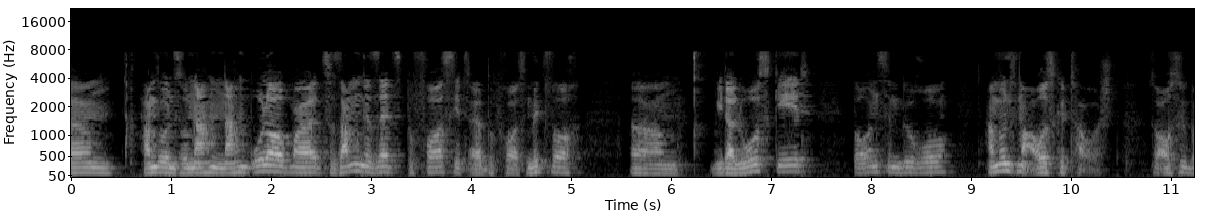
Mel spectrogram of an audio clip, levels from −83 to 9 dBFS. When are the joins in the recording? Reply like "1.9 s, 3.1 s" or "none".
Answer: 4.0 s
